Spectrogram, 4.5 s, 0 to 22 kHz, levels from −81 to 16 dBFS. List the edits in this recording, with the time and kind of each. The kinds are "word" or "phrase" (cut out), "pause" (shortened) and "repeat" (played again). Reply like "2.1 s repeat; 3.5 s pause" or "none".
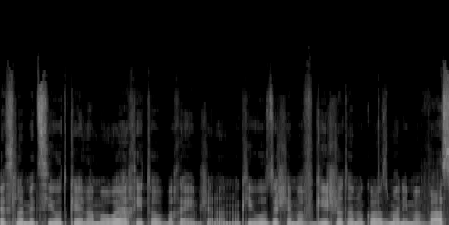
none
